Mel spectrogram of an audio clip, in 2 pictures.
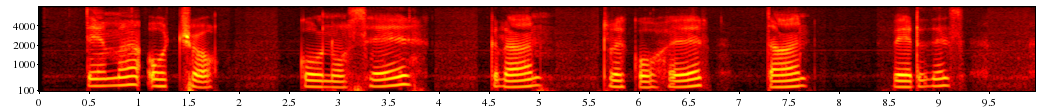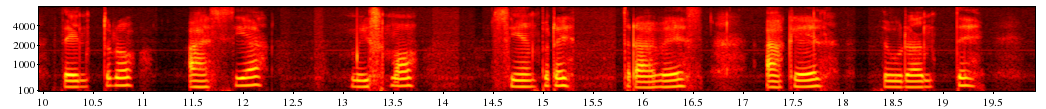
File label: High Frequency Spanish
